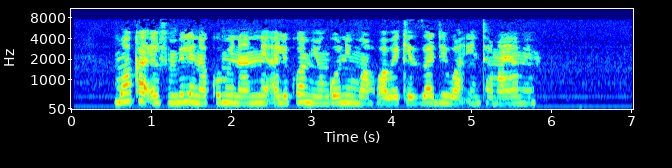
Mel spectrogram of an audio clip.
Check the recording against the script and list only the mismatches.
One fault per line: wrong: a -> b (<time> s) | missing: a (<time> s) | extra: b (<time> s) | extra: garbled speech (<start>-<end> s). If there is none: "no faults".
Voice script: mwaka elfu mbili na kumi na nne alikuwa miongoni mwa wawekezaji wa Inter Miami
no faults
